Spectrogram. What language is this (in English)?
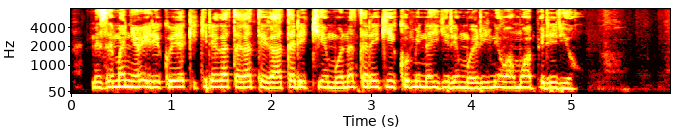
Kikuyu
